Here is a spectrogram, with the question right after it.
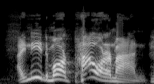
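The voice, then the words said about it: Scottish accent impression of Scotty. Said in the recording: “I would try and do a Scottish accent ... I'm trying to do Scotty”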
